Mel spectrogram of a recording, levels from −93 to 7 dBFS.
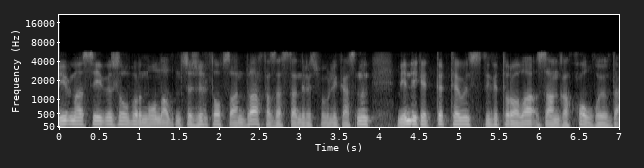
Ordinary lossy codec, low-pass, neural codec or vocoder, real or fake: none; 5.4 kHz; codec, 16 kHz, 0.8 kbps, ZipCodec; fake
